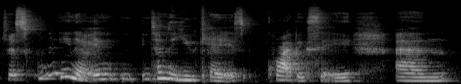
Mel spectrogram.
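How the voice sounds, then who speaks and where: A woman, chatting in a casual vlog while doing her makeup. She rambles with lots of fillers and gets animated when she talks about something that surprised her. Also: medium pitch, moderate pace, echoey room. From Leeds, northern England. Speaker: vlogger.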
